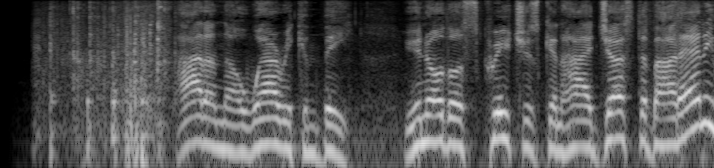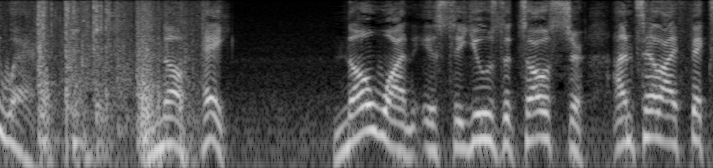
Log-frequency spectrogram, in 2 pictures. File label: animation male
